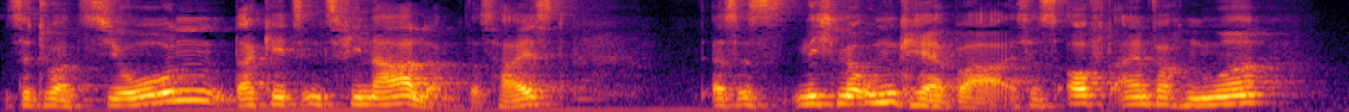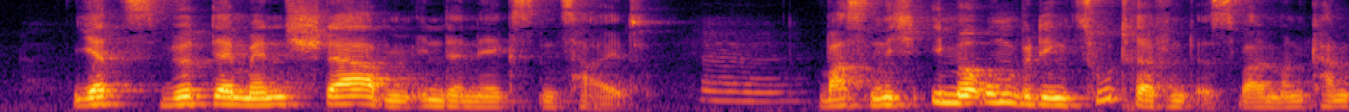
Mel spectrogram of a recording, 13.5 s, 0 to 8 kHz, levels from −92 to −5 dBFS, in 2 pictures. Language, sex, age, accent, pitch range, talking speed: German, male, 30-49, German, 115-150 Hz, 160 wpm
